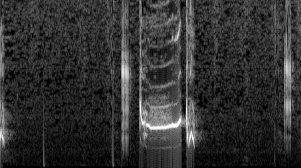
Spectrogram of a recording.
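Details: Prinia song used to provoke rival prinias: one full phrase, a rasp, then a bright, sustained, slightly rising tone with a buzzy end, with short buzzy fragments before and after.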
